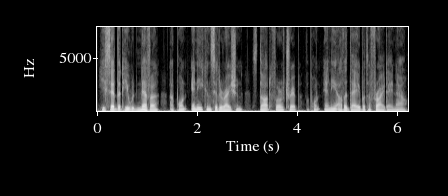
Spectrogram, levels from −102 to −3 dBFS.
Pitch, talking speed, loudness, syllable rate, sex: 115 Hz, 200 wpm, -22 LUFS, 5.8 syllables/s, male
